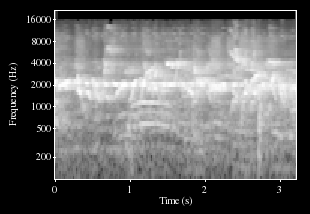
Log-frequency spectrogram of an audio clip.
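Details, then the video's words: Young murai at a singing competition before the evening fast-breaking: a sustained level whistle threaded with harsh squawks and rapid warbles, against other singing birds. "ngabuburit bareng Murai Muda"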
